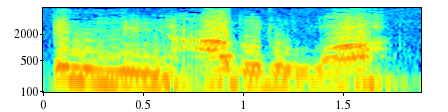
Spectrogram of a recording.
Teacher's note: إن وقعت بعد فتح نحو وعد الله، أو ضم نحو إني عبد الله فخمت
